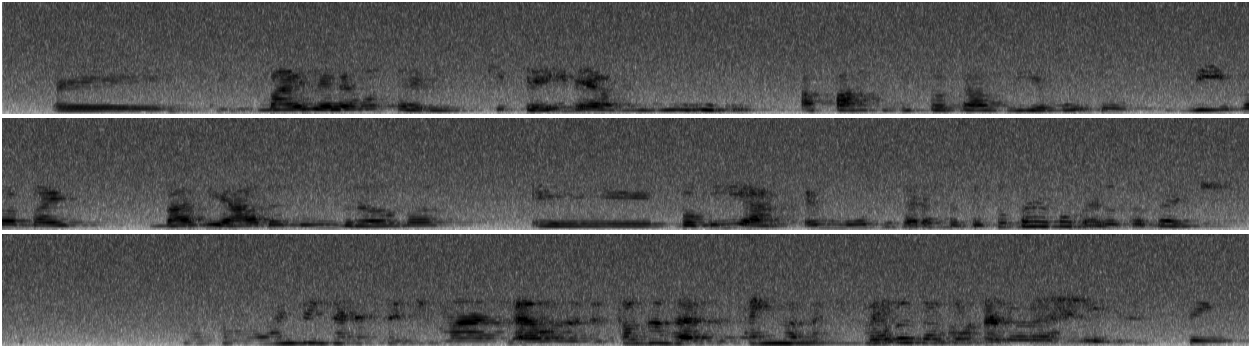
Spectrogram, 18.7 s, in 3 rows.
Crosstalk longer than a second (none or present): present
